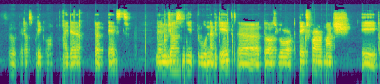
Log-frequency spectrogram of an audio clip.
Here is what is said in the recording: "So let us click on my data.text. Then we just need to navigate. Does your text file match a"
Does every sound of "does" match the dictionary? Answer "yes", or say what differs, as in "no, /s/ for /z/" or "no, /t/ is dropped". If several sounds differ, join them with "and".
no, /s/ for /z/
